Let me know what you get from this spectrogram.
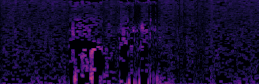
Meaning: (proper noun) 1. God (as being unborn) 2. Shiva; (noun) one without siblings, a siblingless person
- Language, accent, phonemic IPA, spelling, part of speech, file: Tamil, India, /pɪrɐpːɪliː/, பிறப்பிலி, proper noun / noun, Ta-பிறப்பிலி.ogg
